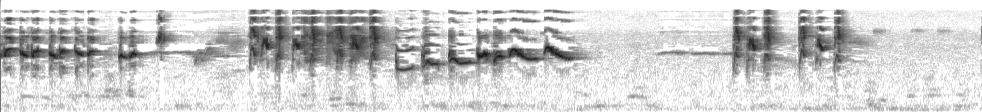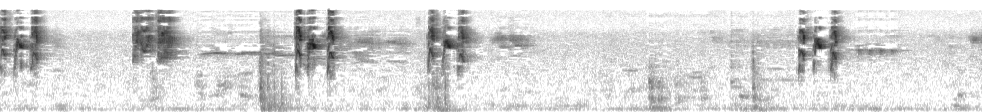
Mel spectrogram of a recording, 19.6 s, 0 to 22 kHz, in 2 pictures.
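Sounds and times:
Oriental magpie-robin singing energetically: 0.0 - 5.9, 6.6 - 8.7, 9.8 - 10.4, 11.1 - 15.3, 17.7 - 19.0.

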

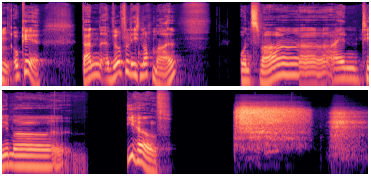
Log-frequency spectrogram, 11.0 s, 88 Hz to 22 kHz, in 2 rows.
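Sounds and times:
speech: 0.0 - 2.9, 3.6 - 6.8, 7.4 - 8.1
breath huffed into a microphone: 9.0 - 10.9.

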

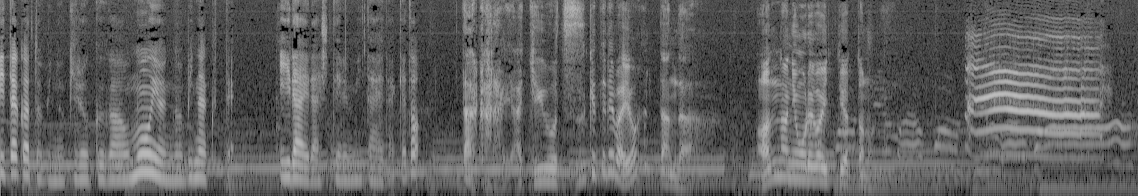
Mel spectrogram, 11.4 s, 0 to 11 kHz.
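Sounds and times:
speech: 0.0 - 8.9
large Persian cat with pale brown fur and white paws meowing: 9.6 - 11.3.

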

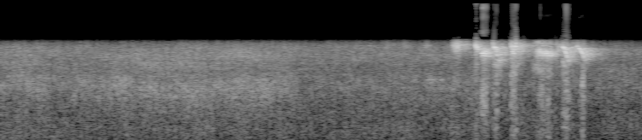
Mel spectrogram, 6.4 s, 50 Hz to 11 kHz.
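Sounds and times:
Double-collared seedeater twittering: 4.1 - 6.1.

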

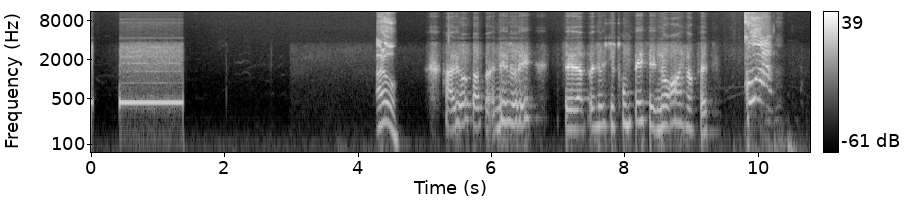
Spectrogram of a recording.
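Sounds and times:
steady mid-pitched telephone tone while calling back: 0.0 - 1.4
speech: 4.3 - 10.0.

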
